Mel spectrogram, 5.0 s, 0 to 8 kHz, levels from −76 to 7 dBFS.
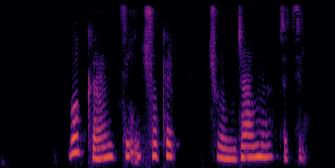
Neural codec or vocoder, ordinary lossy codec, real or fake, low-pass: codec, 16 kHz, 1 kbps, FreqCodec, smaller model; MP3, 32 kbps; fake; 7.2 kHz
